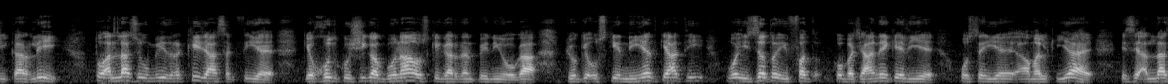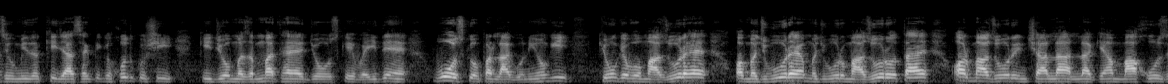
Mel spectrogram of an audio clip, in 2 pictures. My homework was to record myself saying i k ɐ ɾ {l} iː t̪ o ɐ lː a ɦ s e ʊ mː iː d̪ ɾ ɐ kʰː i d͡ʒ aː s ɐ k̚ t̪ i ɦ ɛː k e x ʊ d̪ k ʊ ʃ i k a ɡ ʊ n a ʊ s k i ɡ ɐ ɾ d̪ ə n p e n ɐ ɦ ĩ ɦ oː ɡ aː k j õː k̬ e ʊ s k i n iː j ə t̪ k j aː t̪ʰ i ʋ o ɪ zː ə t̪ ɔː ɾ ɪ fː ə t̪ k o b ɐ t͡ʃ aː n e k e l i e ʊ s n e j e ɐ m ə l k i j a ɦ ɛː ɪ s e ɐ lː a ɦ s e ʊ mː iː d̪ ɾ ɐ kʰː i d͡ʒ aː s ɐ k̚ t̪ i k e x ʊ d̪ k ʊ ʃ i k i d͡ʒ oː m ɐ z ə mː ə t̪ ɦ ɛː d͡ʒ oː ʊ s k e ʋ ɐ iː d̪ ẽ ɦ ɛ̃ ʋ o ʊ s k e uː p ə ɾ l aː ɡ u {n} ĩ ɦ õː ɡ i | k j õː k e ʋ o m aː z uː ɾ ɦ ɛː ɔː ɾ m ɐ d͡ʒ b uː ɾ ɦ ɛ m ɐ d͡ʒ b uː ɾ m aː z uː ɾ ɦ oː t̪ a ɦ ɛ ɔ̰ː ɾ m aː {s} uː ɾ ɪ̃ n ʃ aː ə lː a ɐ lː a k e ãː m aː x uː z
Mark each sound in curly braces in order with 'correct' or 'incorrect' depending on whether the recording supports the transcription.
correct, correct, incorrect: z

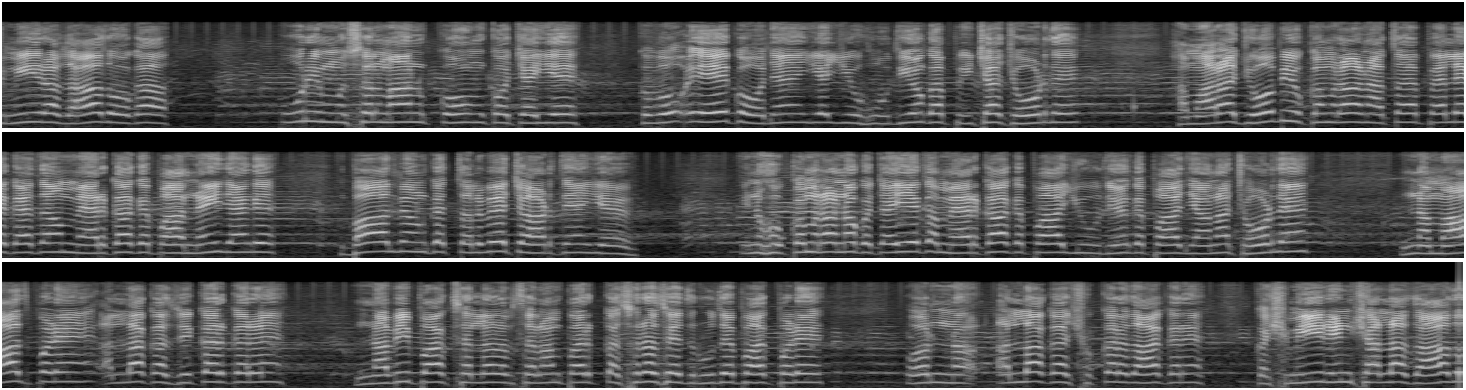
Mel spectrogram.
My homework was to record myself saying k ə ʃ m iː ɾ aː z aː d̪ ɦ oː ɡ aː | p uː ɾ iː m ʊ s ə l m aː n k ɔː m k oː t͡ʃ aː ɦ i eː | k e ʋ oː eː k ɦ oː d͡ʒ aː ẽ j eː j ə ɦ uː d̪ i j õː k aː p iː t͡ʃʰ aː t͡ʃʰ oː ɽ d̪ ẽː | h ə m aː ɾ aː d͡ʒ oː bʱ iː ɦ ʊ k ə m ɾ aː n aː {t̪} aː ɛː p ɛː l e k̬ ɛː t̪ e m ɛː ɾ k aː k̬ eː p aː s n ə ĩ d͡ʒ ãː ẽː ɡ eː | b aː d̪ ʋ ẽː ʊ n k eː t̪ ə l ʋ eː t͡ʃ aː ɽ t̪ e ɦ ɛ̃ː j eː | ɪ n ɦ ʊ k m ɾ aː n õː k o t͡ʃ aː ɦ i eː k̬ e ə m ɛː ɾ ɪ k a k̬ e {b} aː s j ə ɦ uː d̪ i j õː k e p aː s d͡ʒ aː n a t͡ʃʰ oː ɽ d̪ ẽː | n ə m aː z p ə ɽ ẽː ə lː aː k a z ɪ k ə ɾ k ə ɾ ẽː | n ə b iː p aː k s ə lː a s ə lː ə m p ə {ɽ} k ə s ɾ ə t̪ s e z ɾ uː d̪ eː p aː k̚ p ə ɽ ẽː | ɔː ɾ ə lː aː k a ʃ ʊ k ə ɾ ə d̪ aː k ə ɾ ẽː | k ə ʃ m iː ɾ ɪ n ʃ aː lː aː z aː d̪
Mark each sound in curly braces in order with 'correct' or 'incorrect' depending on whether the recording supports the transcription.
correct, incorrect: p, incorrect: ɾ

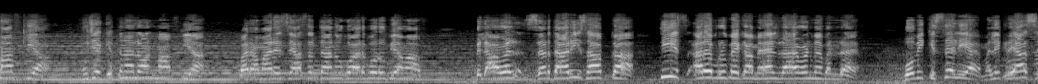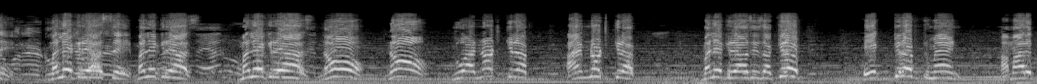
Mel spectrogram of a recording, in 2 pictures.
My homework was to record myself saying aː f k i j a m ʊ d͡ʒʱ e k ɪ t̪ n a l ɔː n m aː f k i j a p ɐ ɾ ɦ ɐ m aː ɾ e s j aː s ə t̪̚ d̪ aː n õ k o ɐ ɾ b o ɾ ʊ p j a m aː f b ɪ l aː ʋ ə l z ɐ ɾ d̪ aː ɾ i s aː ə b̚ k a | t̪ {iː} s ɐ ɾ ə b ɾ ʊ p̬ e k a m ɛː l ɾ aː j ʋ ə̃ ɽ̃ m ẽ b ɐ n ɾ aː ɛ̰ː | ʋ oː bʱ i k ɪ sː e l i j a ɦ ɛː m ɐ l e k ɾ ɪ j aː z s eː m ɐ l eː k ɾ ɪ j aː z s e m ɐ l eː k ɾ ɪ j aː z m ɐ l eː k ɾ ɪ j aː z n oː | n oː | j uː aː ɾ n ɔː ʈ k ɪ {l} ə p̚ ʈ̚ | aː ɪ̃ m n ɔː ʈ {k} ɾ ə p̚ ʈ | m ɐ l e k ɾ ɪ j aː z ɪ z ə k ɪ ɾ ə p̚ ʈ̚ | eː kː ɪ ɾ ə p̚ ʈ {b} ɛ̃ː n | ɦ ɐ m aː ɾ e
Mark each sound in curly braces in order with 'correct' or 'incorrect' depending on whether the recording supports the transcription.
correct, incorrect: ɾ, correct, incorrect: m

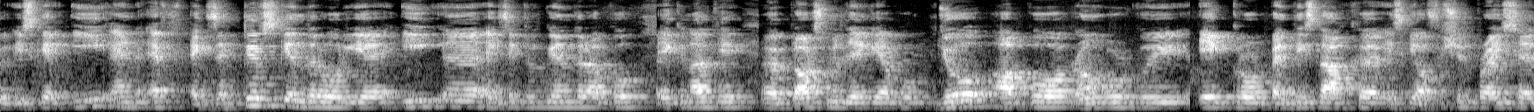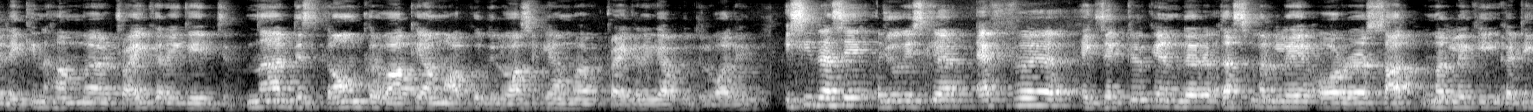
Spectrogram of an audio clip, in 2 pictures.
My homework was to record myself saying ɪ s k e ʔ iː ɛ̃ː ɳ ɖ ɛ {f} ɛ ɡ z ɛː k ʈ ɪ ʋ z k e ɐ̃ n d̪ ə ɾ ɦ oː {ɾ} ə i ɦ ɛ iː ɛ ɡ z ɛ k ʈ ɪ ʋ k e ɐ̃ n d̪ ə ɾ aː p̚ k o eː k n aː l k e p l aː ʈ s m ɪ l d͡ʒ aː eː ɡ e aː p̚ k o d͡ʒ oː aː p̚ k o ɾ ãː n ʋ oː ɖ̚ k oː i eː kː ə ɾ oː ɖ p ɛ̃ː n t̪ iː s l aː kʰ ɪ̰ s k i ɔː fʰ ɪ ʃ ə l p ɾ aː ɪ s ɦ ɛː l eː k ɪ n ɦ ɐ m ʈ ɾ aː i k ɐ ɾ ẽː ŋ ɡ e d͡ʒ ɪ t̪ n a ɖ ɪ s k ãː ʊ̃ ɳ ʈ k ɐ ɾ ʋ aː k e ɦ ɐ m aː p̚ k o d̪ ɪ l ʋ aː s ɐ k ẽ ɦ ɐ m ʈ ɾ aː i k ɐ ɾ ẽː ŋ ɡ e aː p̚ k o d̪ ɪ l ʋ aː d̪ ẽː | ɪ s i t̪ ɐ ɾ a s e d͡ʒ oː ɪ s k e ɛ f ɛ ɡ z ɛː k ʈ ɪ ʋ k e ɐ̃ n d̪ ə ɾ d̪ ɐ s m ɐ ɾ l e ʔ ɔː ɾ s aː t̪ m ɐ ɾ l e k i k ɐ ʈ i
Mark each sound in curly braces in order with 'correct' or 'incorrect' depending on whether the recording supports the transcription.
correct, correct

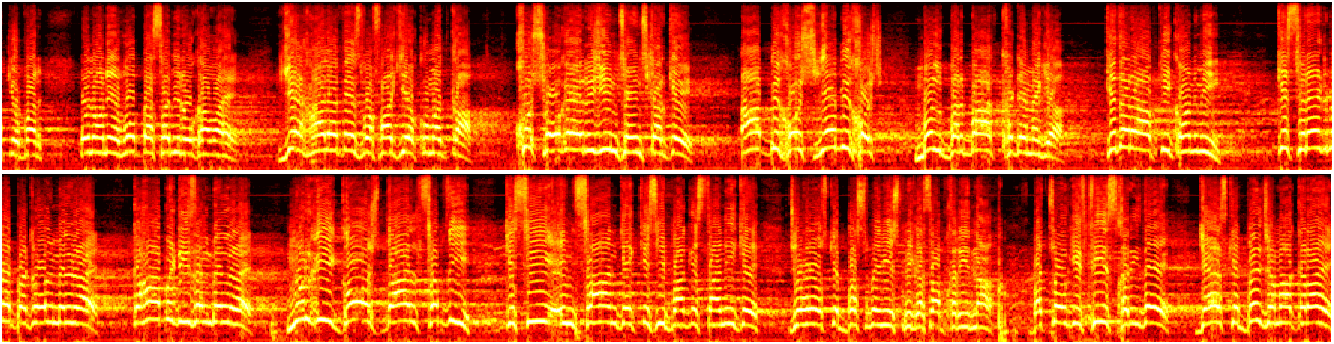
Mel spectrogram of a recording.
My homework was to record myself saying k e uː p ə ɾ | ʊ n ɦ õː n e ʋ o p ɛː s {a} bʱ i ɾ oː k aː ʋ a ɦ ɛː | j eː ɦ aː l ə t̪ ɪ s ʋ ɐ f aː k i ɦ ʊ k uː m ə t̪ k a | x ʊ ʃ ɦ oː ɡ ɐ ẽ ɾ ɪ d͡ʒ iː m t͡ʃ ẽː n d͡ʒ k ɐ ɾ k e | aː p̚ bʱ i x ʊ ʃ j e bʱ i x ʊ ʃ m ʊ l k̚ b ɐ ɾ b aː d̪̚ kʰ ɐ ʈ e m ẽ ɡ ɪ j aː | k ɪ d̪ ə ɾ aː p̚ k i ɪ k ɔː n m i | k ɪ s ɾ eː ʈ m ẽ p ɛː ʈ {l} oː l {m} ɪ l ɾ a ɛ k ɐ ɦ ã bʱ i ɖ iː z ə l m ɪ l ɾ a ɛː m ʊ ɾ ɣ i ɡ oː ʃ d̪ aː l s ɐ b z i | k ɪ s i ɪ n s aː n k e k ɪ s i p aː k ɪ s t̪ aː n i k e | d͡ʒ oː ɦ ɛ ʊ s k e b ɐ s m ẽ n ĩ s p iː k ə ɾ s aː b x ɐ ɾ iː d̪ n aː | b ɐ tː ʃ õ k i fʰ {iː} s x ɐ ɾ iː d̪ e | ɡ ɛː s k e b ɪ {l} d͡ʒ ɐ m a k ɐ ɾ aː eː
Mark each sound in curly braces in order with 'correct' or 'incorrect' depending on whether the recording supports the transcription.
correct, incorrect: ɾ, correct, correct, correct

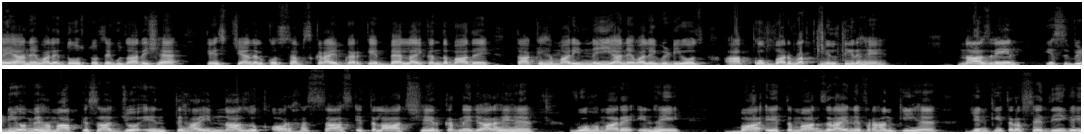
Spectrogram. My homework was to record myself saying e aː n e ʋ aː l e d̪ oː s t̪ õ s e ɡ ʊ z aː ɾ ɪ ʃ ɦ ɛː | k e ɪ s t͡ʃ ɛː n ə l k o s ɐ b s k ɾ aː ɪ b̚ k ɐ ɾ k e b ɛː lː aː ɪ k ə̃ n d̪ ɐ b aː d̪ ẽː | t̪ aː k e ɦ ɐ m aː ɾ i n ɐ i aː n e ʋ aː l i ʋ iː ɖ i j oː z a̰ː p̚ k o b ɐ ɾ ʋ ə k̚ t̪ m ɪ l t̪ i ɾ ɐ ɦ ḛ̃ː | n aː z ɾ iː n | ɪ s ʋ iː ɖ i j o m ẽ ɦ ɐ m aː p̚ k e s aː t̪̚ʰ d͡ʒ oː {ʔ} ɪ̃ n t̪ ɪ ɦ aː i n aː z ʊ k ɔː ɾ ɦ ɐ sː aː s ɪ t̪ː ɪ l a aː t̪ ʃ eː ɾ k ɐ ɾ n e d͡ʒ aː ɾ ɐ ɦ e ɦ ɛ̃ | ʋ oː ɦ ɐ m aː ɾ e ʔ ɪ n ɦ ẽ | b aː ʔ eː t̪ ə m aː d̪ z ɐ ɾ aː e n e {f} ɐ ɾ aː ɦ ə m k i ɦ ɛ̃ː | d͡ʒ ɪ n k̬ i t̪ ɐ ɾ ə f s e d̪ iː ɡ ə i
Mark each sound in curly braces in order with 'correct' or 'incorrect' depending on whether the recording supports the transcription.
correct, correct

